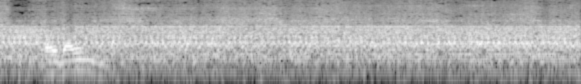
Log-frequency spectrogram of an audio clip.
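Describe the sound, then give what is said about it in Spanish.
A steady, dense mechanical grinding hiss runs throughout as a motor-driven lens edging machine with diamond stones grinds and bevels an eyeglass lens with water, with a continuous whir and faint rubbing texture; a brief voice-like murmur appears near the start. “Unas piedras de diamante porque aquí se trabaja artesanal si, si, eh, si la, si la radio se pudiera ver, verían las chispas de, del, del vidrio cuando, cuando lo frotan el agua.”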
